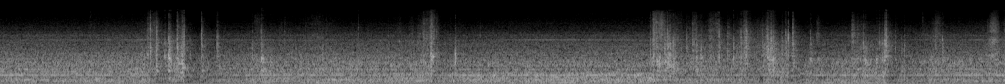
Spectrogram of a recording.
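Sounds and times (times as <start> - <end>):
steady background hum: 0.0 - 10.0
paper crinkling and rustling: 1.4 - 3.4, 4.0 - 4.7, 6.5 - 10.0.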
